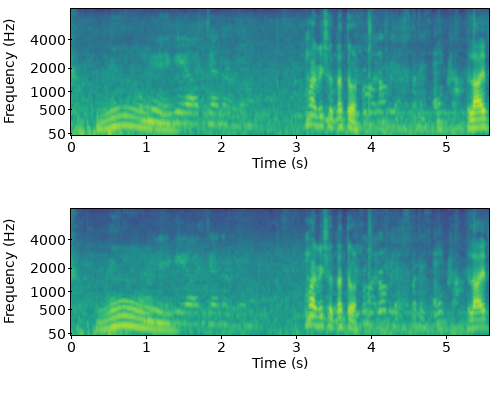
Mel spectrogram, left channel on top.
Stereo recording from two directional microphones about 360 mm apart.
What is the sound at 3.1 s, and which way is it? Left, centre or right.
Speech, centre.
